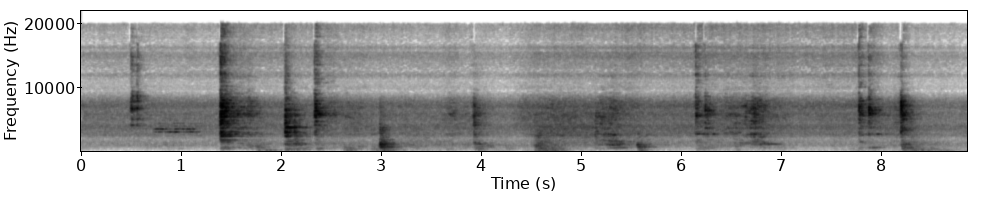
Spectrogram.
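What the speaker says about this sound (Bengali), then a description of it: "এবার ভালো করে নেড়ে দেবো।" Fish head curry being stirred in a cooking pan, with irregular metallic clinks and taps of a utensil against the pan over a low background hiss, close by and unaccompanied by talk.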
